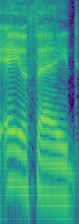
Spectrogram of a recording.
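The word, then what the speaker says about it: Éothéod: It's the Aothade. Yeah, Aothade. Yeah, Aothade. Eotheod. Yeah, Aothade. It's actually an old English English name, and it comes out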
